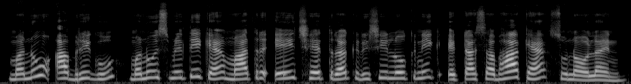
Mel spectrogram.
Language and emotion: Maithili, neutral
